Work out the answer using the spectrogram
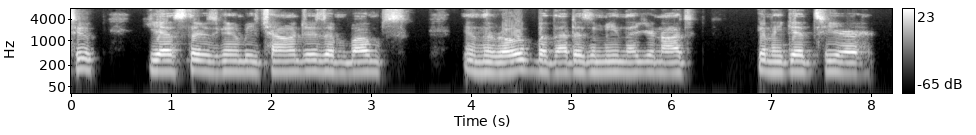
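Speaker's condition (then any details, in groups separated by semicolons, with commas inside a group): Cerebral palsy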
